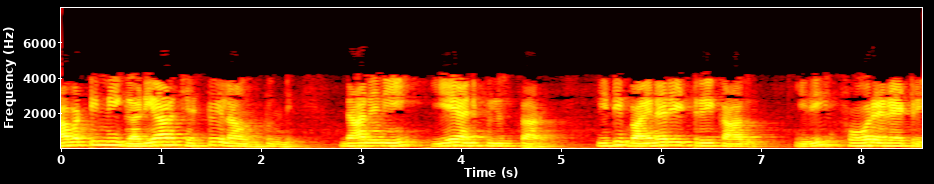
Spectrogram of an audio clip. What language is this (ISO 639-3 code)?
tel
